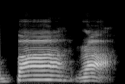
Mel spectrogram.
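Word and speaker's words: בָּרָא: And this is bara. Accent is on the last syllable, ra.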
